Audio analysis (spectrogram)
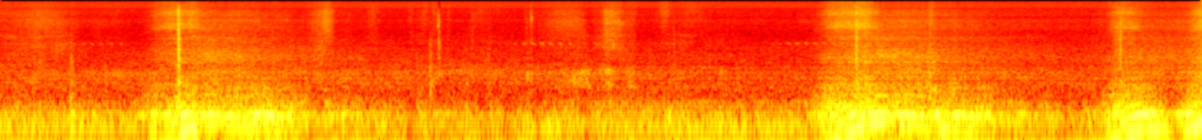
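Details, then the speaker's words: Ford BA Falcon inline-six after replacing ignition coils, fully warmed up: low, even idle rumble broken by a few louder swells; idle sounds sorted and normal. "We'll stop up here and have a listen to the idle now that it's warmed up well and truly. I think we got it sorted."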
